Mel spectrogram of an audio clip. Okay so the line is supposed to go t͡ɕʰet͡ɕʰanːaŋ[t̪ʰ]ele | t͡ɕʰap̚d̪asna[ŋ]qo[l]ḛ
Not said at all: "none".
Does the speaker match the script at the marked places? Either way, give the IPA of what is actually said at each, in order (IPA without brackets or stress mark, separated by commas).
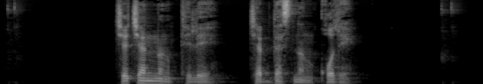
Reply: t̪ʰ, ŋ, l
